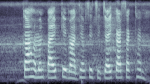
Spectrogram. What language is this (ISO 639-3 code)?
hne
